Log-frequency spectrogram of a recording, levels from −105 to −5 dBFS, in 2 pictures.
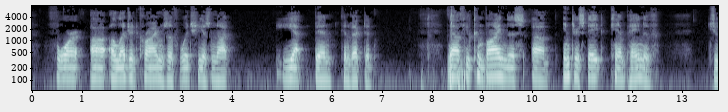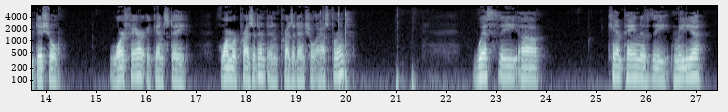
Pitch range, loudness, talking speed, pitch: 90-110 Hz, -26 LUFS, 80 wpm, 100 Hz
